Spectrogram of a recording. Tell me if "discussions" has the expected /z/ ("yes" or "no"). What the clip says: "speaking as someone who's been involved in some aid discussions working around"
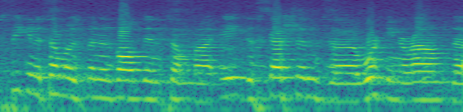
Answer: yes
